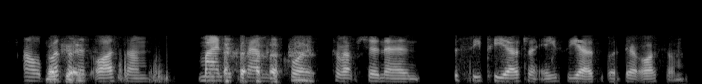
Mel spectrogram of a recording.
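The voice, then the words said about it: New York City accent. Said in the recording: “I didn't expect the New York City accent”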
